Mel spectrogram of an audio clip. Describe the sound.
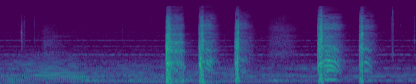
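Several sharp human coughs voice were-rats in a tabletop fantasy role-playing game, loud bursts coming in quick succession about a third of a second apart, with no talk over them.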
